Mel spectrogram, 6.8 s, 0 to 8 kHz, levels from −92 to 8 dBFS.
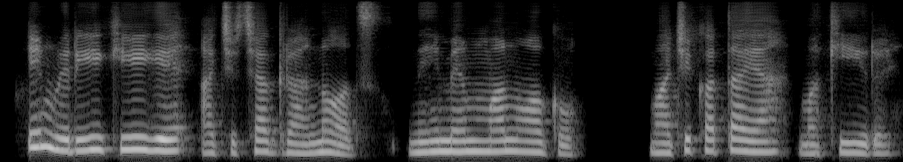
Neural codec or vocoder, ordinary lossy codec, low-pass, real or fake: codec, 16 kHz, 0.7 kbps, FocalCodec; none; none; fake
